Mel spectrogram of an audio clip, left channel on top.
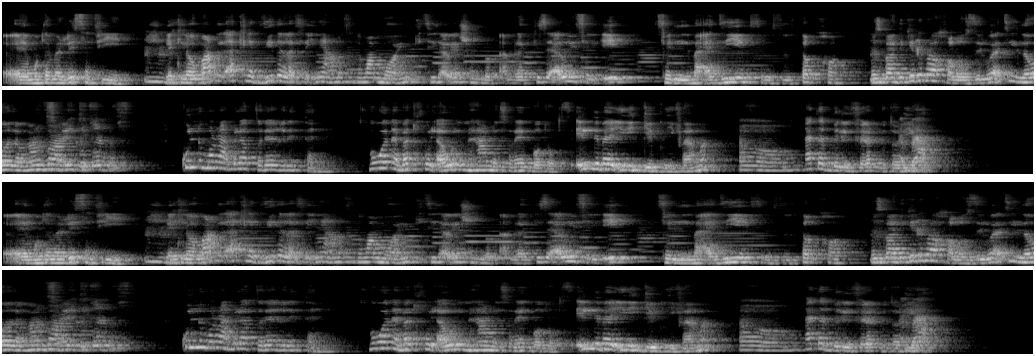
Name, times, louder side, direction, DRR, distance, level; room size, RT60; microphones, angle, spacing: voice 1, 0.0-6.2 6.6-8.4 8.7-11.5 12.1-13.6 14.0-17.4 18.3-19.6, left 1 dB, 80° left, 3 dB, 0.7 m, -21 dB
voice 2, 1.4-1.8 8.7-9.0 10.6-11.5 17.7-18.3 19.3-19.6, left 3 dB, 45° left, 1 dB, 0.3 m, -27 dB
sound 1, 2.2-7.9, right 1 dB, 25° right, 0.8 m, -39 dB
5.4 x 2.5 x 2.7 m, 0.71 s
head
